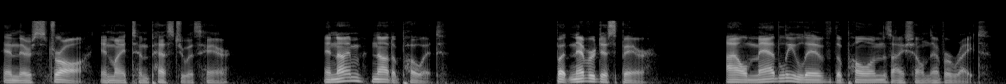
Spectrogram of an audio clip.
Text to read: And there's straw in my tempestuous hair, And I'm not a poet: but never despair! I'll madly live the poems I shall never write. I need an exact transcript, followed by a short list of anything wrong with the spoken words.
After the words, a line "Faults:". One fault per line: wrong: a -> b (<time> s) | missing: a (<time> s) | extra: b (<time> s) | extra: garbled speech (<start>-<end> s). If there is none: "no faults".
And there's straw in my tempestuous hair, And I'm not a poet: but never despair! I'll madly live the poems I shall never write.
Faults:
no faults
